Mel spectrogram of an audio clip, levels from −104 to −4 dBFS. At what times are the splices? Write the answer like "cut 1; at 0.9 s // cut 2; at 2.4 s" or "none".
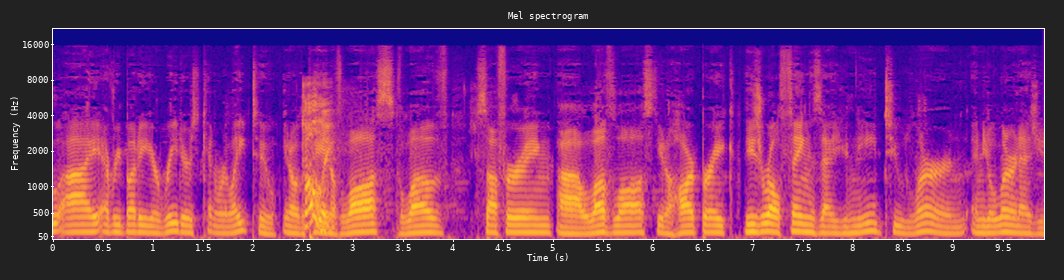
cut 1; at 2.2 s // cut 2; at 3.5 s // cut 3; at 5.0 s // cut 4; at 6.8 s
